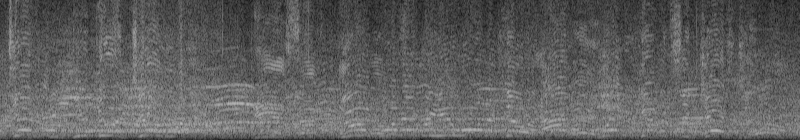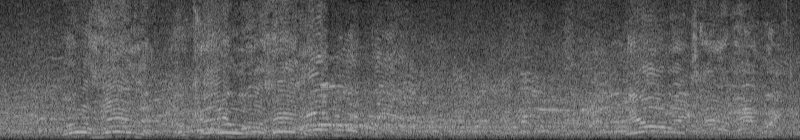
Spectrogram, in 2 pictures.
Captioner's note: crowd chatter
